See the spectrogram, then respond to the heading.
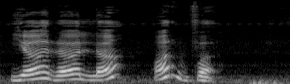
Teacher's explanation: जिन व्यंजनों को स्वर और व्यंजनों के बीच की स्थिति में बोला जाता है, उन्हें अंतस्थ व्यंजन कहते हैं। इन्हें बोलने में जीवा मुख के किसी विशेष भाग को स्पर्श नहीं करती। ये 4 हैं, य र ल और व।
